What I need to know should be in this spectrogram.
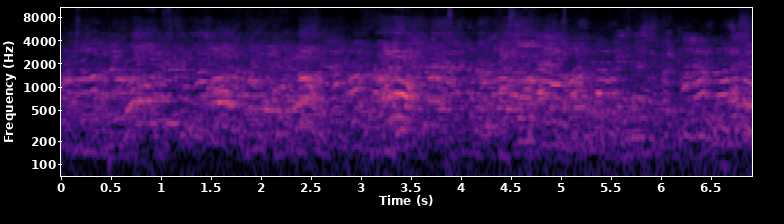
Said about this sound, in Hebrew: זה שנכון, אנחנו שומעים אה, אה, את הקריאות כן. אה, של אה, המפגינים נגדו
